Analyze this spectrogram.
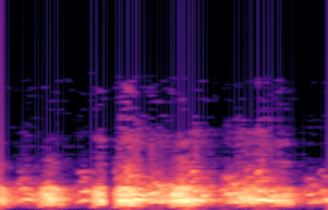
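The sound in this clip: Sled dog huskies barking and yipping as a pack, a loud, dense run of overlapping barks that carries on without a break.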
